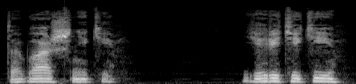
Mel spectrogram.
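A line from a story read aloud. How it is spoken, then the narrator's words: Muttered through clenched teeth. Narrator (Russian): сквозь зубы процедил паломник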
